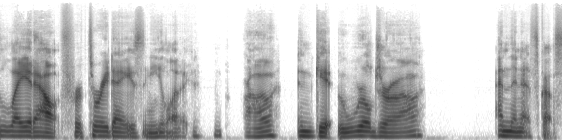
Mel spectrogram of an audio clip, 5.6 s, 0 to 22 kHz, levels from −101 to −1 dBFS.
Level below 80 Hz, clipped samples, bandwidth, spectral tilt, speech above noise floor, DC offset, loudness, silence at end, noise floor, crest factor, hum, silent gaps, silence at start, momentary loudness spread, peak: -58 dBFS; under 0.1%; 15.5 kHz; -6 dB/octave; 52 dB; under 0.1%; -27 LUFS; 0 s; -79 dBFS; 22 dB; none; none; 0 s; 14 LU; -6 dBFS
